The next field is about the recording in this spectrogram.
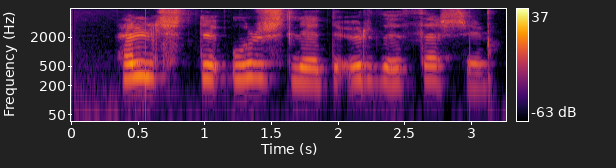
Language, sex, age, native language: Icelandic, male, 9, Icelandic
